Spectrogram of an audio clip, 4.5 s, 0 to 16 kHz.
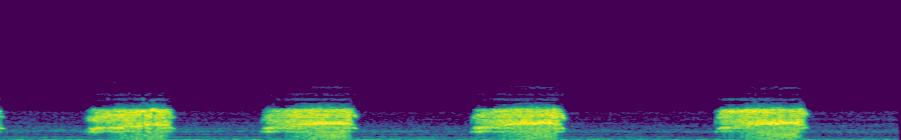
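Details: Mouse brought to an owl nest at 9:40 PM on October 12, 2015; four strong, airy screech-hisses arrive roughly every second and a bit, separated by quiet gaps with faint hum.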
